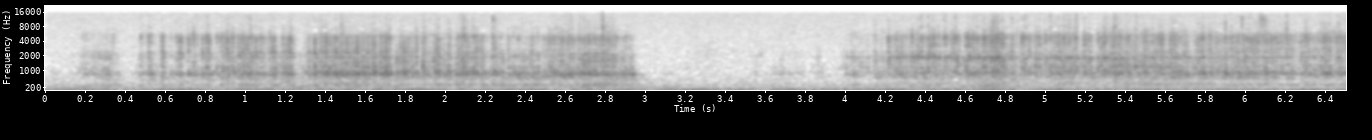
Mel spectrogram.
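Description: A small pink oval silicone cleansing pad held in the hand is scratched with long painted nails, making a dense, bright, rasping scratch with a faint steady low hum underneath. The scratching runs for about three seconds, pauses briefly, then resumes at a similar level until the end.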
